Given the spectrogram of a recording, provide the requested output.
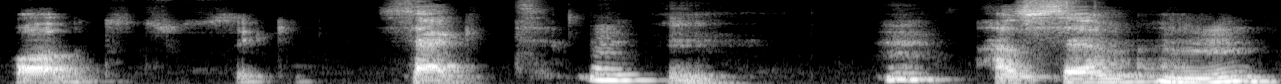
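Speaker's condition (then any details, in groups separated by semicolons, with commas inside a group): Aphasia; about seven years since onset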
